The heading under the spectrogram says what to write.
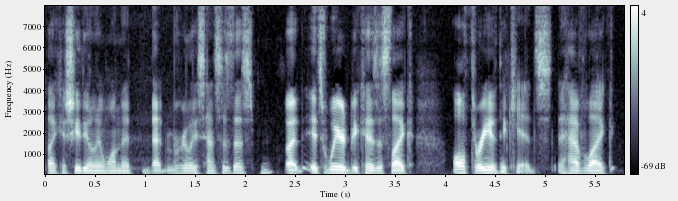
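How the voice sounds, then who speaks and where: A man's voice: mid-range voice, steady tone, brisk, a bit bright, no room sound, clean studio sound. A man co-hosting a book discussion in a casual, meandering way, repeating words as he goes. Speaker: co-host of a book discussion show.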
